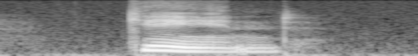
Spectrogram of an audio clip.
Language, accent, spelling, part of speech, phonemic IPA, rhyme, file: English, US, gained, verb, /ɡeɪnd/, -eɪnd, En-us-gained.ogg
- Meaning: simple past and past participle of gain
